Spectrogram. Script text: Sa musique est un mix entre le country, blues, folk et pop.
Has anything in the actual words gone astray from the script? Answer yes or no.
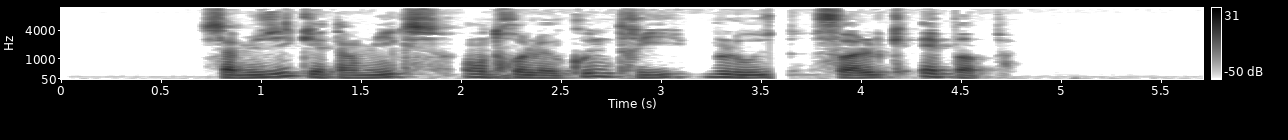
no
